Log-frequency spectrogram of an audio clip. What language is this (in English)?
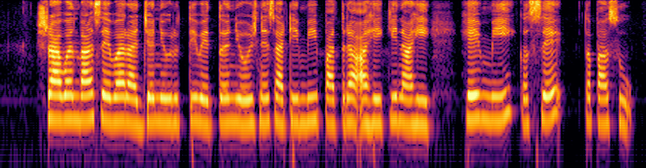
Marathi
